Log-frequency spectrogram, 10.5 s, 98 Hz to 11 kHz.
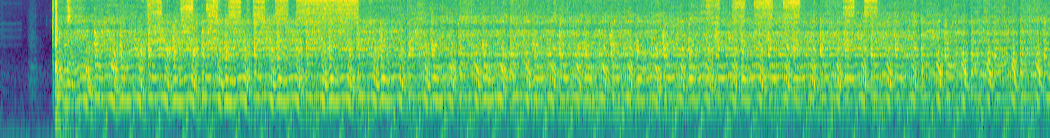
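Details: Subaru Sambar kei van engine after sitting 25+ years, brake cleaner sprayed in: steady starter cranking about four turns a second for ten seconds, never firing; cranks but won't start.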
